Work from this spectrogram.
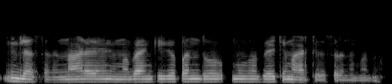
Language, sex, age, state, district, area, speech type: Kannada, male, 18-30, Karnataka, Davanagere, urban, conversation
